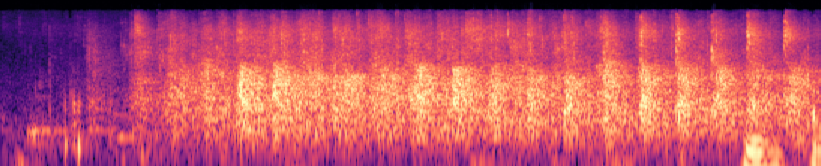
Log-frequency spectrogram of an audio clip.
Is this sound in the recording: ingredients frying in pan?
no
